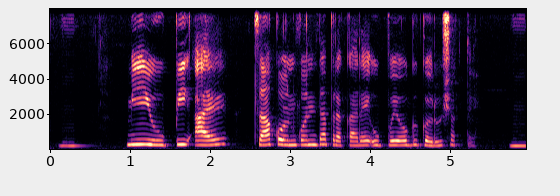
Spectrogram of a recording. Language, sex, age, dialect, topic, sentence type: Marathi, female, 18-24, Standard Marathi, banking, question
